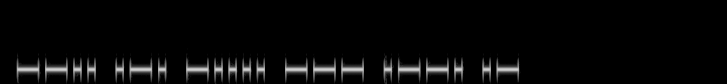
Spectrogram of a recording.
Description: Morse code, heard as a keyed tone, about 17 wpm, 700 Hz. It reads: ZR6OPA
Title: DXCC-100 Call Signs - 6 Characters - Repeated 2x - 17wpm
